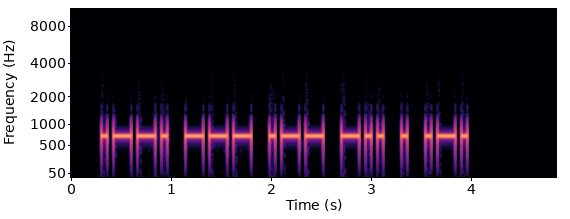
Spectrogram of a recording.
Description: Morse code, heard as a keyed tone, about 20 wpm, 690 Hz. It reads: POWDER
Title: 6 Letter Words - First 3 Letters Given - 20wpm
